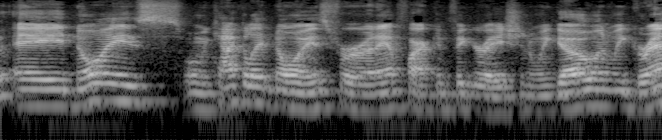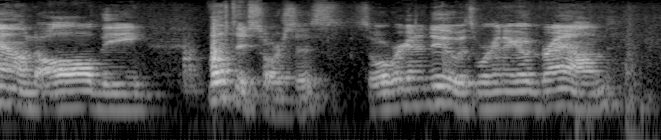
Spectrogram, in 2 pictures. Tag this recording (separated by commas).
Speech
